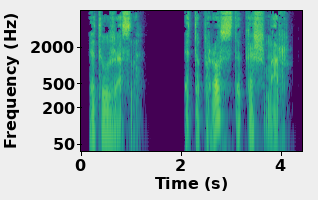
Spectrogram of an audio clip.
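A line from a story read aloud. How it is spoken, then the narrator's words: Quiet. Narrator (Russian): негромко сказал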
